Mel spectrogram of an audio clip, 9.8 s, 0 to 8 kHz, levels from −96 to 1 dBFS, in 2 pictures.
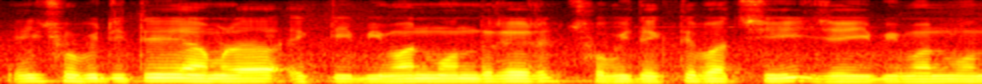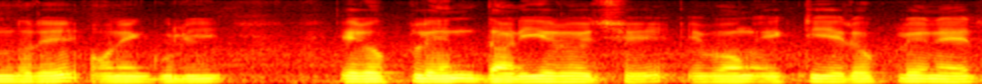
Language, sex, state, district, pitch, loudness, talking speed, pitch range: Bengali, male, West Bengal, North 24 Parganas, 105 Hz, -17 LUFS, 120 wpm, 100-110 Hz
